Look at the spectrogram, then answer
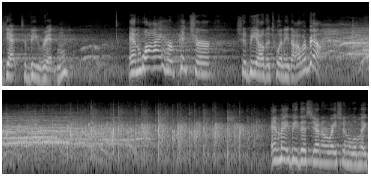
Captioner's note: cheers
